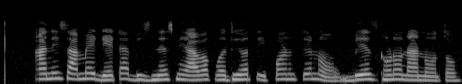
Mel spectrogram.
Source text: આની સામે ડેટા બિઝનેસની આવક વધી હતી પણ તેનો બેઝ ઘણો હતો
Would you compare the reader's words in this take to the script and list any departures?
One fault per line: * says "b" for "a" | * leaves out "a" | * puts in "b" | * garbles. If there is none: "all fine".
* puts in "નાનો"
